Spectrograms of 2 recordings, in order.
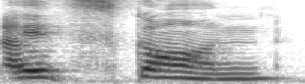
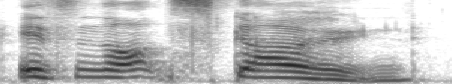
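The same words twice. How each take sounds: First: SCONE with a short o, like gone; short-vowel scone. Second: SCONE drawn out with a long o, like bone; long-vowel scone. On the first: Baker corrects co-host, "scone" with short o. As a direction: insist on "scone" rhyming with gone. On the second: Baker rejects the other way, slow "scone" with long o. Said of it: "It is definitely scone". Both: Shown as a demonstration.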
